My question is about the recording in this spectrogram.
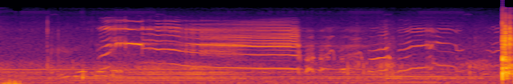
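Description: A young child crying: one long high-pitched wail of about two and a half seconds that slowly falls in pitch, then a few shorter wavering cries about a second later. A little kid has been caught by a fishing hook.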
